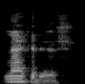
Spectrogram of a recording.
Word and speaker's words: Natchitoches: And if you were in Louisiana, the town name is spelled exactly the same, but they call it Natchitoches.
